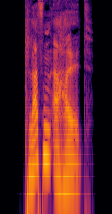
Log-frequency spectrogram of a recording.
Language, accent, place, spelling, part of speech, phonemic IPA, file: German, Germany, Berlin, Klassenerhalt, noun, /ˈklasən.erˌhalt/, De-Klassenerhalt.ogg
- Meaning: avoidance of relegation, staying up (in the same league or class)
